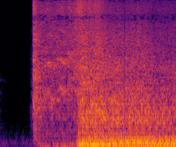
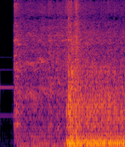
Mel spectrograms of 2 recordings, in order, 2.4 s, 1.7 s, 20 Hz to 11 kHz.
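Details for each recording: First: Tahoe after fixing a no-start fuel pump fault: quiet, then fires and roars very loud with no mufflers, settling into a steady even idle with no misses, quieting a little after a moment; normal start and idle. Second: 2002 Chevy Tahoe bought cheap, exhaust running without mufflers: engine fires and jumps to a loud, deep, raw, undamped rumble; excessively loud exhaust, runs okay otherwise.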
